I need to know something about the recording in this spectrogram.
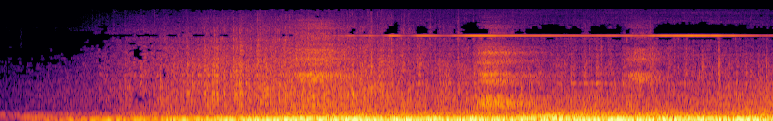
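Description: Debris clatters and scatters.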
